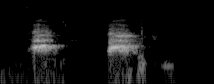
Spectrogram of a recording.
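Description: A dog barking twice, two short barks just under a second apart, heard through an online call's gated audio.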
